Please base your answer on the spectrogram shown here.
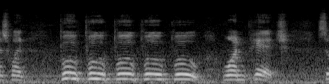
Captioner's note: low pitched rhythmic grunting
